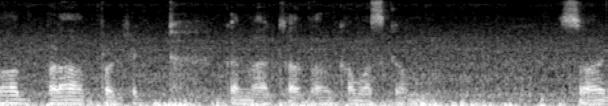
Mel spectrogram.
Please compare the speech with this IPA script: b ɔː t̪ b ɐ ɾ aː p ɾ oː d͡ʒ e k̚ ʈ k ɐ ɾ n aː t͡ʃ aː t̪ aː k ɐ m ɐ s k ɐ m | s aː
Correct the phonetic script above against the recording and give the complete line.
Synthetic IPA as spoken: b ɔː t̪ b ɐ ɽ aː p ɾ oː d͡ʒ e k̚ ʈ k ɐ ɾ n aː t͡ʃ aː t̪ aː k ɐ m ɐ s k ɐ m | s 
